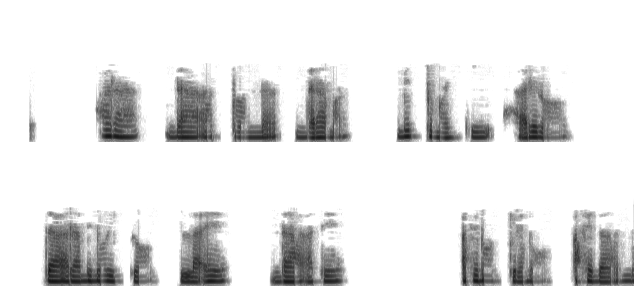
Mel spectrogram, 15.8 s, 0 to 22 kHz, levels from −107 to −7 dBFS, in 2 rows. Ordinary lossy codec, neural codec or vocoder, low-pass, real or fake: MP3, 24 kbps; none; 3.6 kHz; real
